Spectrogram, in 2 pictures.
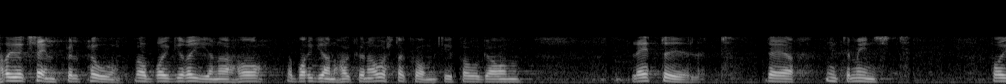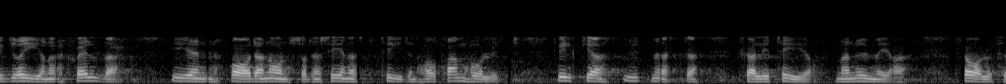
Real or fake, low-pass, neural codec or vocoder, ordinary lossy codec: real; 3.6 kHz; none; Opus, 32 kbps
